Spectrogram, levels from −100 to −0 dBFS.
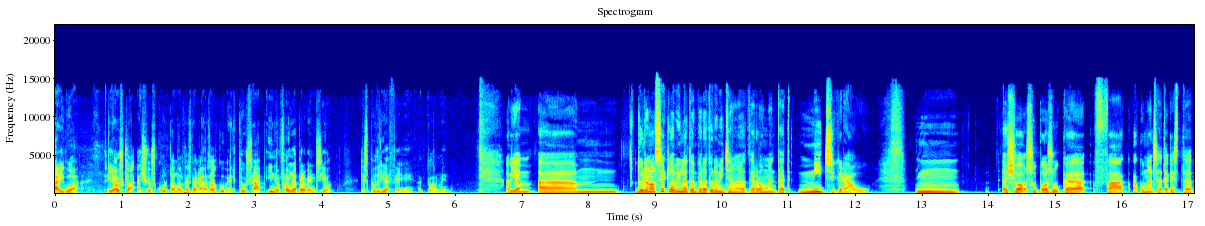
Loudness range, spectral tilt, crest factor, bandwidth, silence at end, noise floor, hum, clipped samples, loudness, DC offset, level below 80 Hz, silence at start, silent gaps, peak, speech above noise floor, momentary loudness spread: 7 LU; -5.5 dB/octave; 22 dB; 14.5 kHz; 0 s; -56 dBFS; none; under 0.1%; -26 LUFS; under 0.1%; -44 dBFS; 0 s; none; -4 dBFS; 30 dB; 17 LU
